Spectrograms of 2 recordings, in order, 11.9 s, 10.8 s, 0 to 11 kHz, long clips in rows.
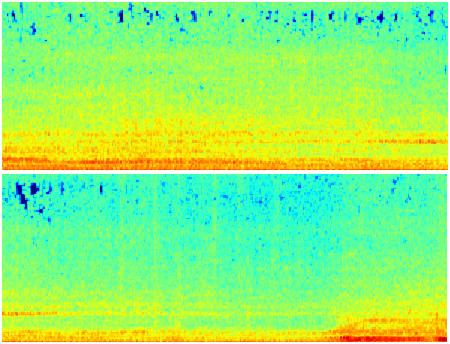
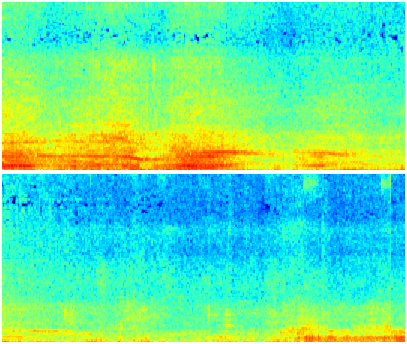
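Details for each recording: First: Yamaha NMAX scooter CVT, after a squeak like a trapped mouse from a stop up to 10–15 km/h was traced to the clutch lining and the original Yamaha part was fitted: smooth drive drone rising on pull-away, with no squeak, during the test ride. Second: Yamaha NMAX scooter CVT with its aftermarket clutch lining refitted for comparison: high mouse-like chirps when pulling away from stop up to about 10-15 km/h, fading with speed; the faulty aftermarket clutch lining causes the squeak.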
